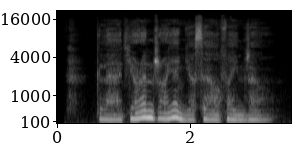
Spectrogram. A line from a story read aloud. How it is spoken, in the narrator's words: he said, softly speaking the words against Aziraphale's skin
